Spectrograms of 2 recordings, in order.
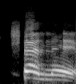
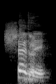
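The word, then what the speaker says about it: Chasnay: Chanay, ouais, c'est ça. On prononce pas le S. Chanay.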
